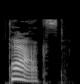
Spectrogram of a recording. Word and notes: taxed: British English

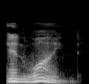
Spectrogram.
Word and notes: enwind: British English

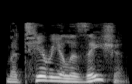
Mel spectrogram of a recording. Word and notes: materialization: British English

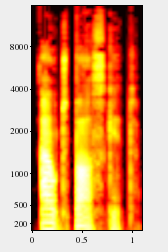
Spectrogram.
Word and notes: out-basket: British English

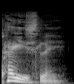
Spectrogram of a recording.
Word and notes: paisley: British English

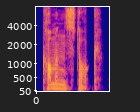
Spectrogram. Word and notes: common stock: British English

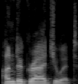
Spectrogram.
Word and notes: undergraduate: American English

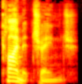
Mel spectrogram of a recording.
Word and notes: climate change: British English

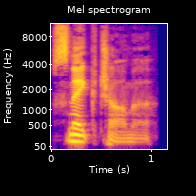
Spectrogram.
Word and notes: snake charmer: British English

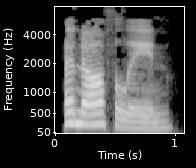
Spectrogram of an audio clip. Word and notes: anopheline: British English

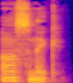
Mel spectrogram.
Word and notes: arsenic: British English

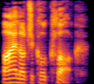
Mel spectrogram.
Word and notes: biological clock: British English

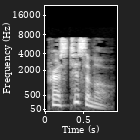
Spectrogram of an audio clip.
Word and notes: prestissimo: British English

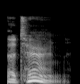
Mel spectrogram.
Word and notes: attorn: British English

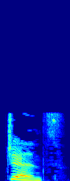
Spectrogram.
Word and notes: gents: British English

